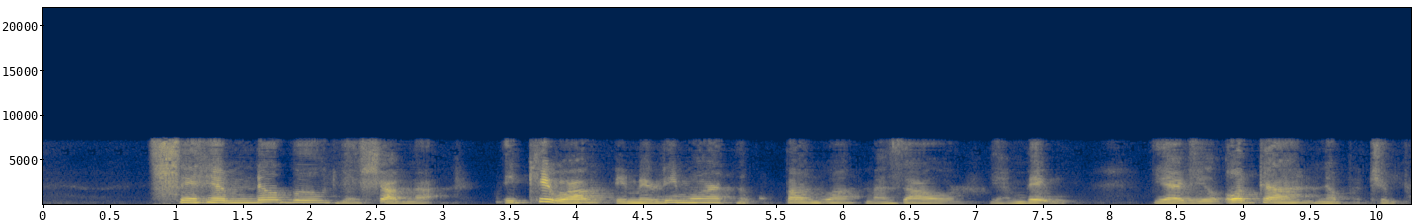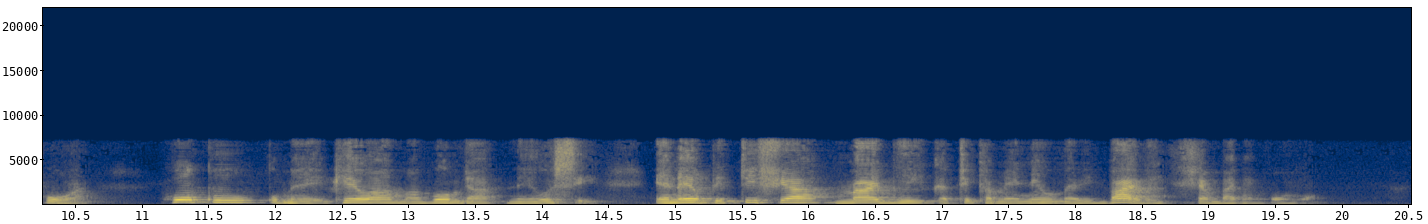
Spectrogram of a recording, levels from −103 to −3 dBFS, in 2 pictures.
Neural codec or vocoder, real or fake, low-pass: codec, 16 kHz, 1.1 kbps, Voila-Tokenizer; fake; 7.2 kHz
